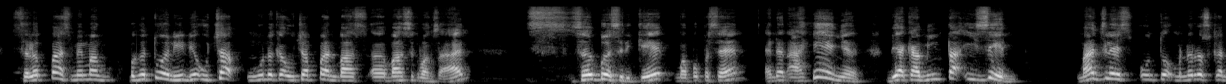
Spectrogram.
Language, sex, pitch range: Malay, male, 200-275 Hz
